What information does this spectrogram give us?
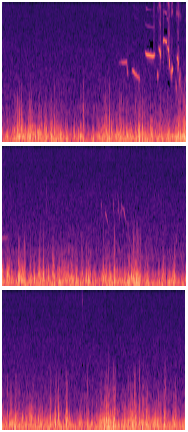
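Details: Meadowlark singing on prairie near Michichi Dam, Drumheller, Alberta, Canada, on an early spring evening after winter: clear whistled opening notes, then a quick tumbling, descending flourish, a fainter phrase following seconds later, over a steady low rumble.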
